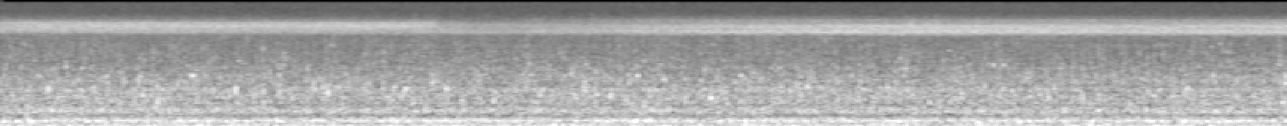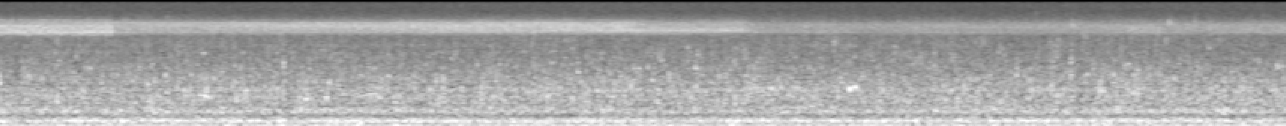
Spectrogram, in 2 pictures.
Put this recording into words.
in the summer's grass, near streamlet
